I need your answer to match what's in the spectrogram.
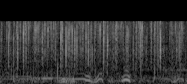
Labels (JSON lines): {"label": "biophony, cascading saw", "recorder": "SoundTrap 600 or HydroMoth"}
